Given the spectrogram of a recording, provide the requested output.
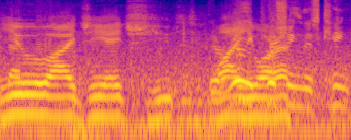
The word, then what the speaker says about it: Uyghurs: It's not spelled the way I'm pronouncing it, but it's pronounced, I believe, Uyghurs or something like that. Uighurs.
